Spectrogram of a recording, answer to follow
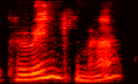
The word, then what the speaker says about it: parenchyma: or parenchyma potato patata okay so I say parenchyma because babies leave you know the pronunciation the green is when a study button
